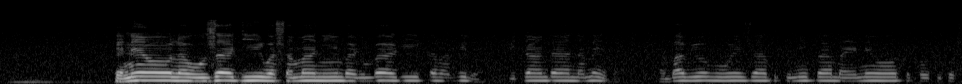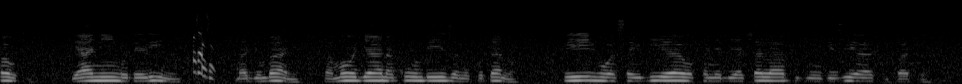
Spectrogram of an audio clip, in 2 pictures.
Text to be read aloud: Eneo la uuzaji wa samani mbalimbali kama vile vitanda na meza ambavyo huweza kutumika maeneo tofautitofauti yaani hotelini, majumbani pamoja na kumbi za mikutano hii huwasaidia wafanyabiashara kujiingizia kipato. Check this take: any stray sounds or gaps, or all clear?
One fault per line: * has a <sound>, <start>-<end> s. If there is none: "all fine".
* has a chirp, 11.6-11.8 s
